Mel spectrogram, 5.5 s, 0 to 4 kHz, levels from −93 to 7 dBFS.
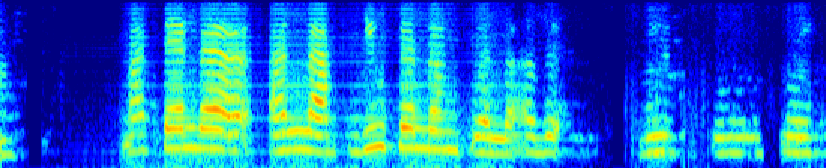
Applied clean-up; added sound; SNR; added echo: neural separator model SepFormer DNS4.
